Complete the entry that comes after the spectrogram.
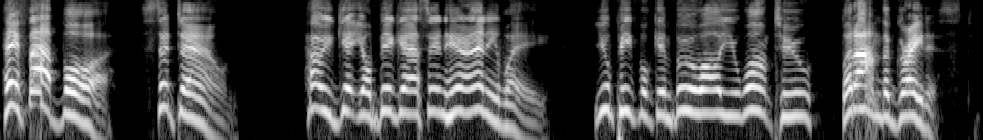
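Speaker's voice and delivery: high, loud sneering heel promo; sneering wrestling villain. Acted. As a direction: taunt the crowd like a wrestling heel. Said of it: "I'm Ryan the Muffler Bruckner saying".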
